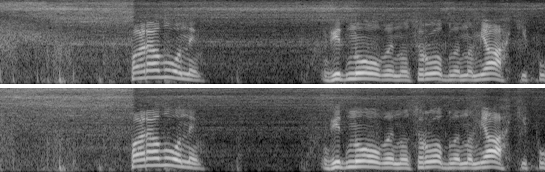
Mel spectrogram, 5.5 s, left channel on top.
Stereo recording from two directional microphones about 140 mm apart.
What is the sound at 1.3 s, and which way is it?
Speech, 40° right (ahead or behind).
